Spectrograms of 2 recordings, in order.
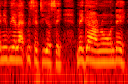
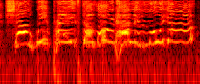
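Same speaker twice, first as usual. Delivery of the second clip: very high, loud, slow, wailing church shout; drawn-out ecstatic screech of praise; shrieking hallelujah; 8 dB louder, much slower than usual. Retold or imitated. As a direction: scream it out like a child possessed by the spirit. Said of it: "me shout my little voice".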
